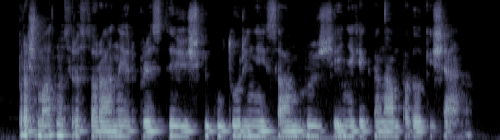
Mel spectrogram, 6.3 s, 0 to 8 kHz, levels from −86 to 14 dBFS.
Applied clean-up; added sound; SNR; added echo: none; none; none; none.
